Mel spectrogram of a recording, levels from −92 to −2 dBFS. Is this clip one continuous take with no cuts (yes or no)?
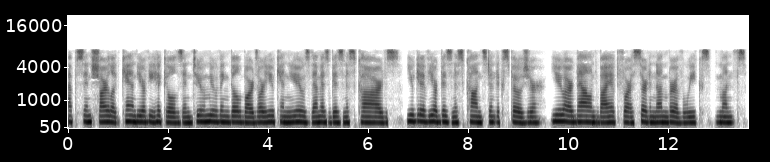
no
